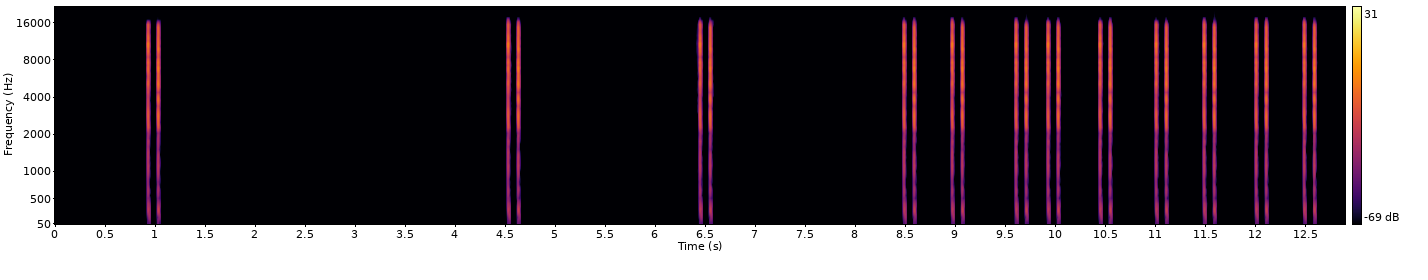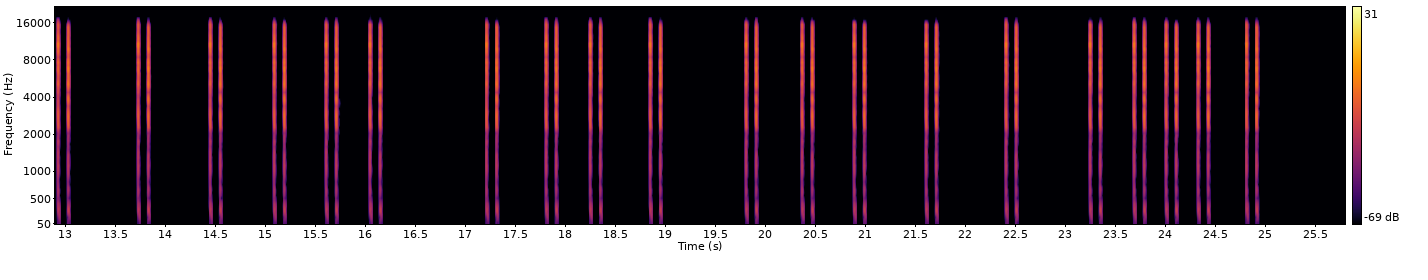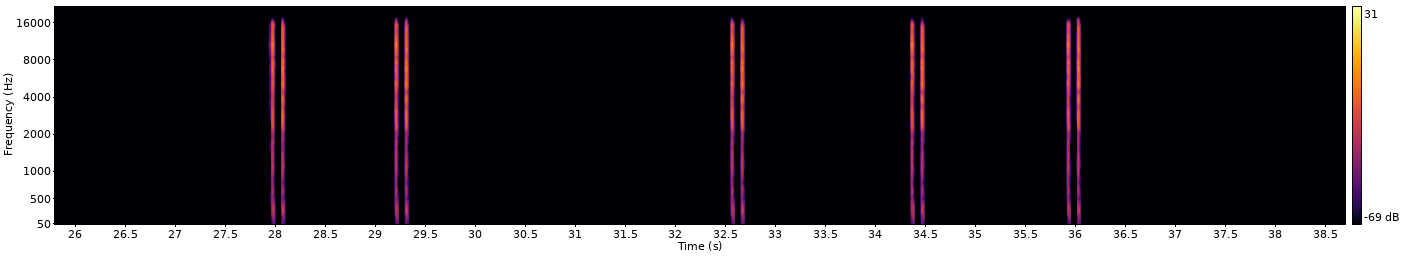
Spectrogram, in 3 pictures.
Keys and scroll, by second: 0.9 alt+space, 7.9 ], 8.0 ], 8.2 ], 8.3 ], 13.8 space, 18.3 space, 28.0 alt+space, 29.2 space, 32.5 alt+space, 34.5 space.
